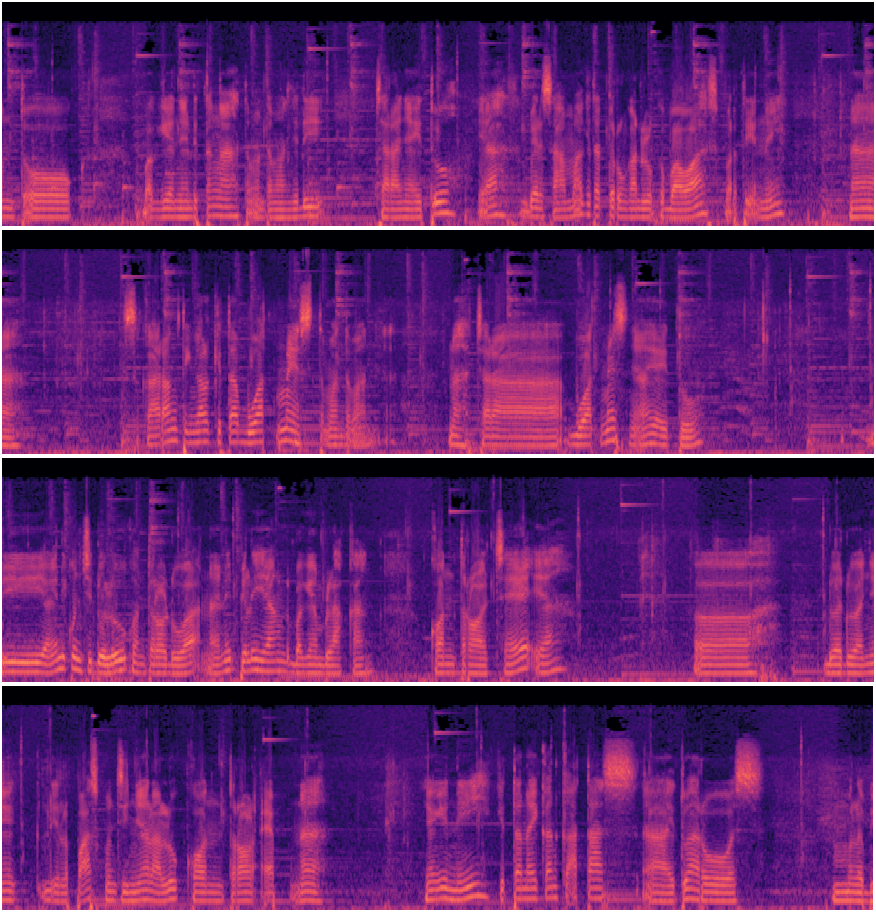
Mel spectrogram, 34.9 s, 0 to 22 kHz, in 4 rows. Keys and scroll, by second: 6.8 ctrl+[, 7.0 ctrl+[, 7.1 ctrl+[, 18.8 ctrl+2, 20.7 ctrl+z, 22.2 ctrl+c, 24.5 ctrl+alt+2, 28.7 ctrl+f, 31.1 a.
